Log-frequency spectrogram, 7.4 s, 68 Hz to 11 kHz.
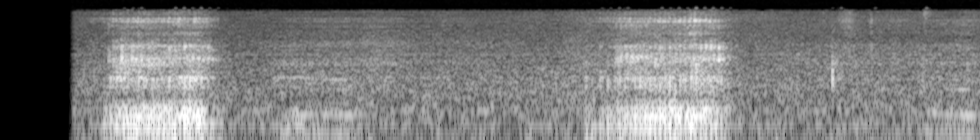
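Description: Two long, rough, rumbling snores about four seconds apart with quiet breathing between: snoring, roughly 15 breaths a minute.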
